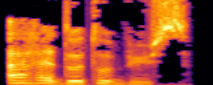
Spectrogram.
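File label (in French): "arret d'autobus", French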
